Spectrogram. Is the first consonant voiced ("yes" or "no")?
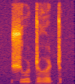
no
